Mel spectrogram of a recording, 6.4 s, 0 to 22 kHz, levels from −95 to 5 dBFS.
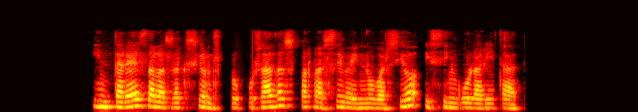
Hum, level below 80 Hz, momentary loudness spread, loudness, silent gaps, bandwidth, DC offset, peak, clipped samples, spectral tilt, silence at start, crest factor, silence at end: none; -66 dBFS; 10 LU; -26 LUFS; none; 7.6 kHz; under 0.1%; -8 dBFS; under 0.1%; -6.5 dB/octave; 0.95 s; 18 dB; 1.2 s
